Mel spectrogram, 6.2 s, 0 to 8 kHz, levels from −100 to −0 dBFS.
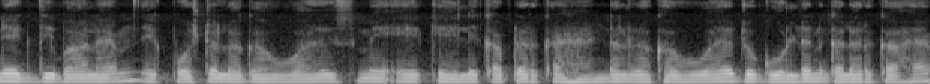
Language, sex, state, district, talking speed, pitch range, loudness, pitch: Hindi, male, Andhra Pradesh, Visakhapatnam, 185 wpm, 115-120 Hz, -30 LUFS, 115 Hz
